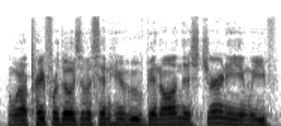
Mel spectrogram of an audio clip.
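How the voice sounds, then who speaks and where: A man with a slightly high voice speaks quickly and warmly, his pitch barely moving. He's a pastor wrapping up a sermon and leading the church in prayer, earnest and building his lines through repeated phrases in a praying cadence.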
